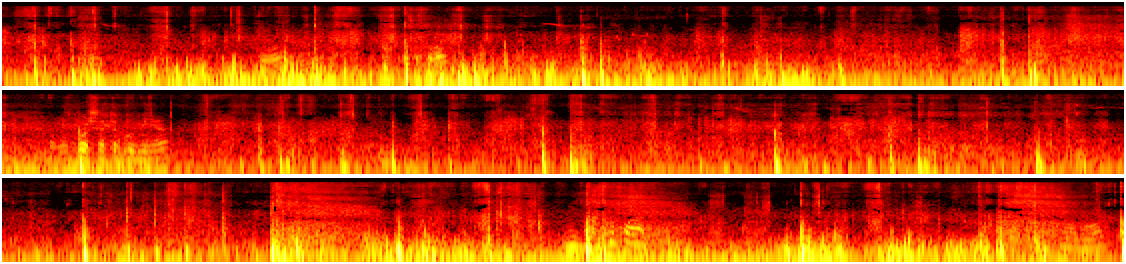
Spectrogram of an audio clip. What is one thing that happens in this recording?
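A goalkeeper lands with a thump on artificial turf.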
